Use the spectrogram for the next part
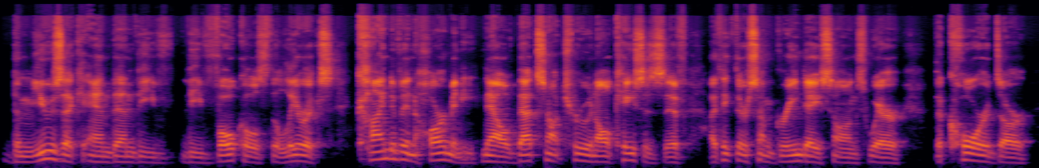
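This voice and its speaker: A man co-hosting a casual live-streamed podcast, talking in a measured, explanatory way with frequent hesitations. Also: lowish voice, darkish tone. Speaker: podcast co-host.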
